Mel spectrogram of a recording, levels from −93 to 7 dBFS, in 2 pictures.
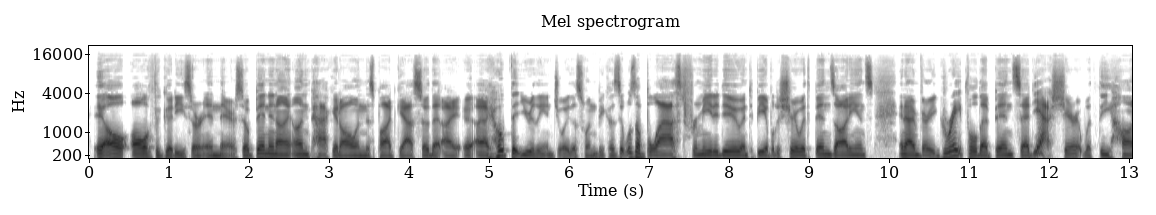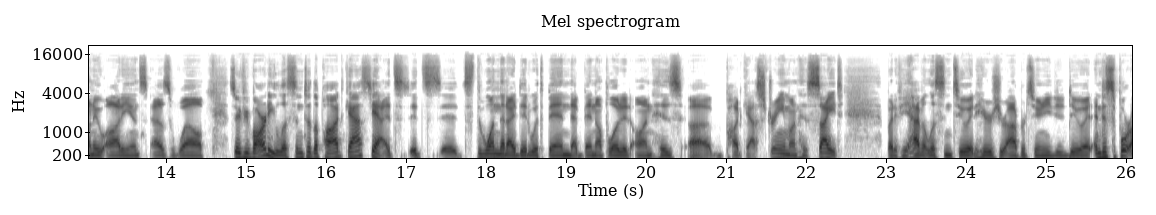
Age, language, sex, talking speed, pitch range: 20-39, English, male, 255 wpm, 100-130 Hz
